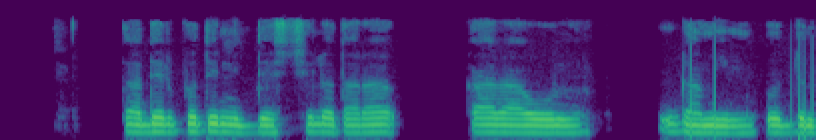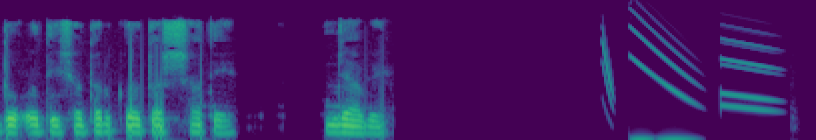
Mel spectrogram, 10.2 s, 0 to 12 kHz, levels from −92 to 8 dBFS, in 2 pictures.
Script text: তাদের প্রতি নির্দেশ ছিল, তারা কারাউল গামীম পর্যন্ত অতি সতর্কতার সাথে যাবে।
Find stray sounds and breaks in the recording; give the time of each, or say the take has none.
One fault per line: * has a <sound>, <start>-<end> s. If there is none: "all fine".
* has a chirp, 8.9-10.0 s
